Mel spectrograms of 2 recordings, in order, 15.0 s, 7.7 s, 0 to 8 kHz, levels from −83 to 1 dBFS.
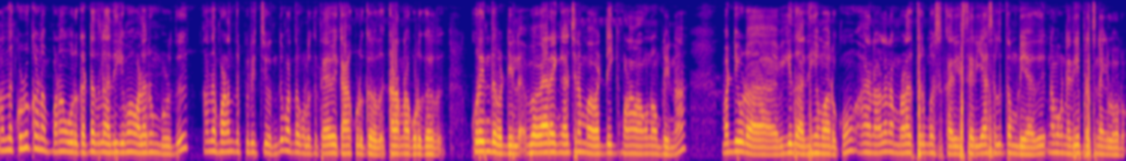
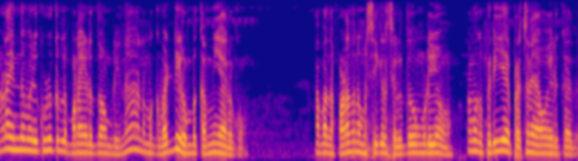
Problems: none marked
